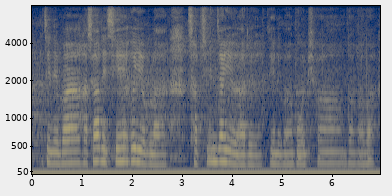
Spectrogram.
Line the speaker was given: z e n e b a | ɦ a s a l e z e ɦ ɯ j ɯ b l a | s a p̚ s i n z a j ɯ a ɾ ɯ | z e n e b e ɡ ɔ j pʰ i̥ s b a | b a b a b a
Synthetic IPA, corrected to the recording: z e n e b a | ɦ a s a ɾ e s e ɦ ɯ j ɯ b l a | s a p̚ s i n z a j ɯ a ɾ ɯ | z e n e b a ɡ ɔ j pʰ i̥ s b a | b a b a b a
